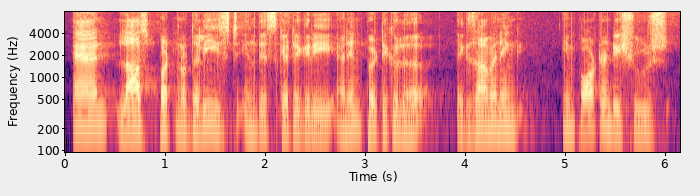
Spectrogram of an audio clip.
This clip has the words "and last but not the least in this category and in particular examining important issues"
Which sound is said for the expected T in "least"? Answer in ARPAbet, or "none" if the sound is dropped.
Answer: T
